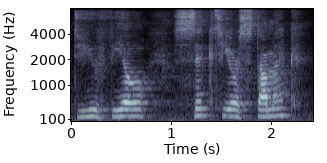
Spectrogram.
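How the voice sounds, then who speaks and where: A man voicing a caring, anxious mother mouse in a storybook, speaking in a gentle, motherly way. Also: high-pitched, flat delivery, unhurried, pitched above the performer's own voice. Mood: tender concern.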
